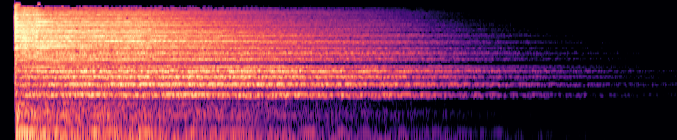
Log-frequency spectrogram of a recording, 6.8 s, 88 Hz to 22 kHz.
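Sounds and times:
crashing metallic stab in the key of C: 0.2 - 5.4.

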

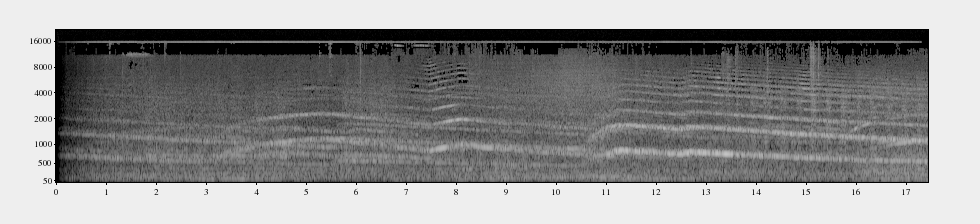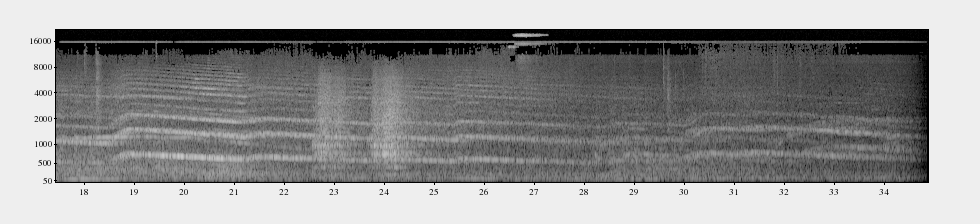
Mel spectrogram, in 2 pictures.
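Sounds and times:
city street ambience: 0.1 - 34.8
fire, police and paramedic sirens reverberating throughout cityscape: 0.1 - 34.8.

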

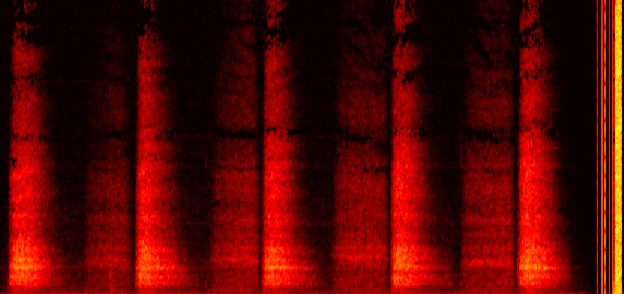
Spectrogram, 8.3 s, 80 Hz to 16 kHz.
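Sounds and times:
woman breathing during exercise cool down: 0.1 - 7.7.

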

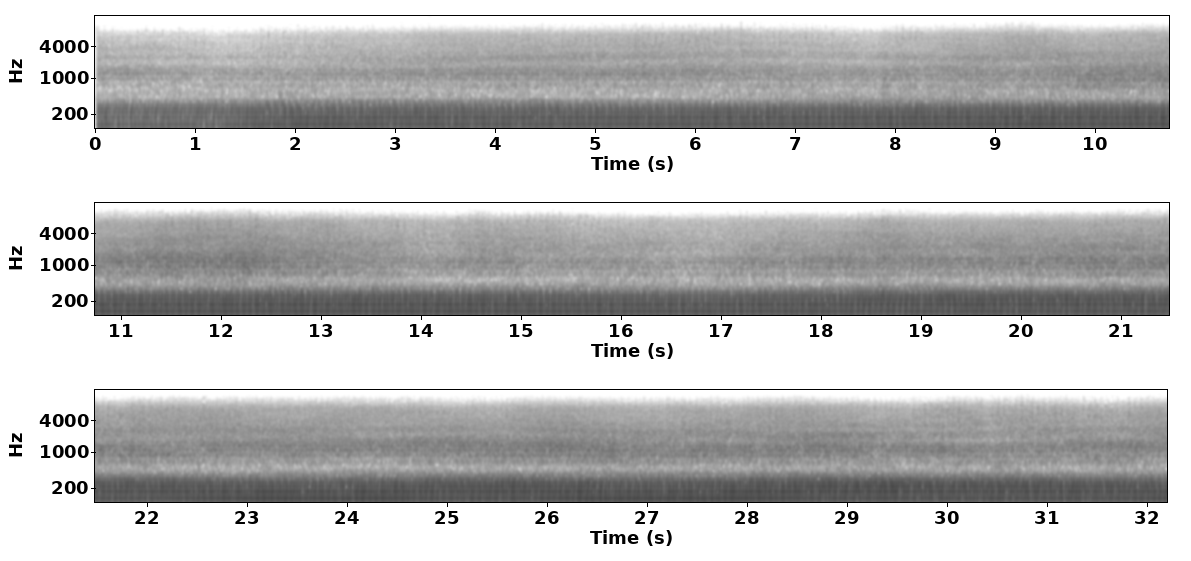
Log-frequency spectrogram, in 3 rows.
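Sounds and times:
Yakovlev Yak-52 training aircraft system check: 0.0 - 32.1.

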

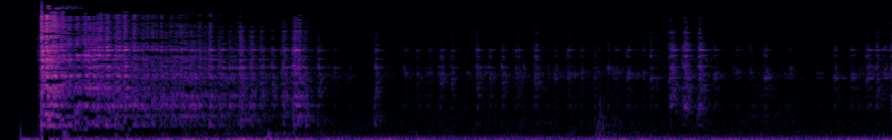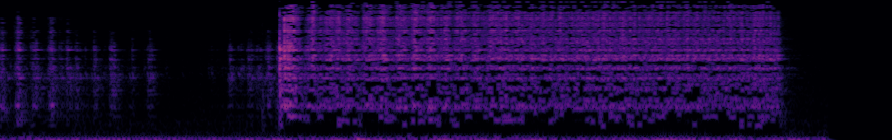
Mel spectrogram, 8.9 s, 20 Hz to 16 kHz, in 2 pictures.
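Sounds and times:
dime spinning on glass: 0.2 - 8.5.

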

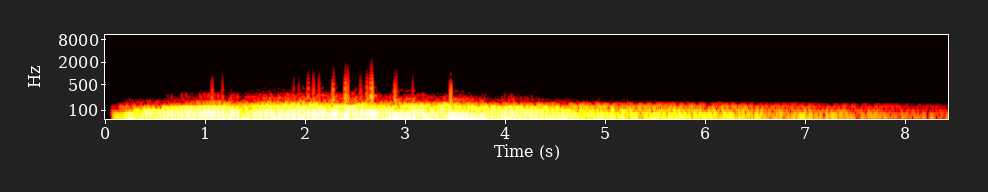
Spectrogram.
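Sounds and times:
low bass impact rumble pass by: 0.2 - 7.0.

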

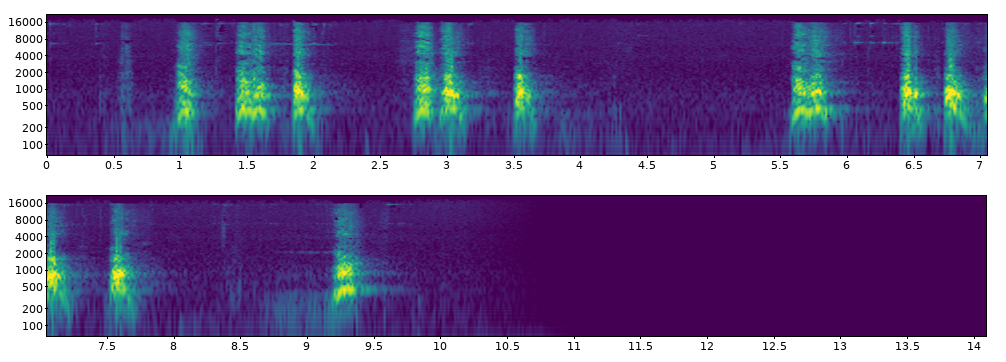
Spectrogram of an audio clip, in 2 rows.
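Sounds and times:
Doberman barking outdoors: 0.9 - 3.8, 5.6 - 7.9, 9.2 - 9.6.

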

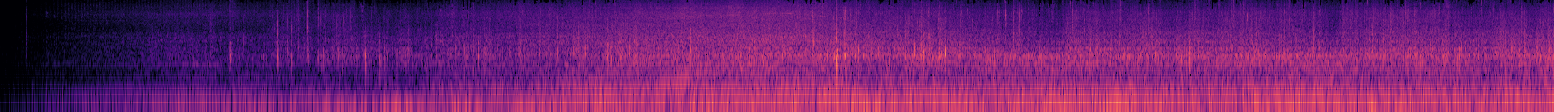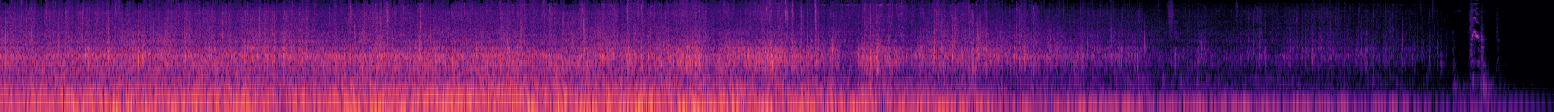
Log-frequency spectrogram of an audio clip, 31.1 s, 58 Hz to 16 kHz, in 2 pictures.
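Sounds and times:
car tires rolling on gravel and dirt, onboard: 0.3 - 30.5.

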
